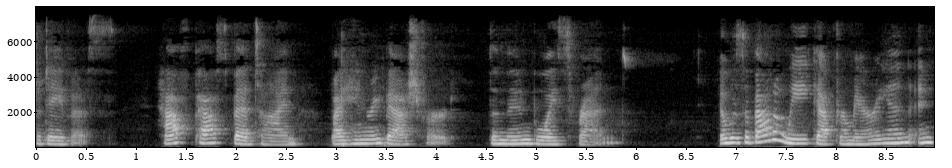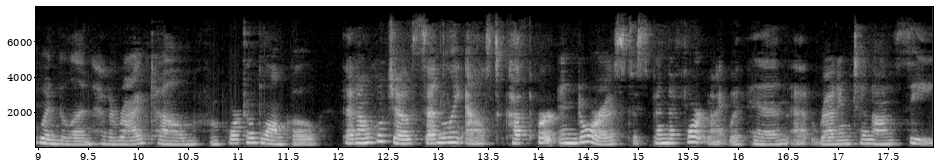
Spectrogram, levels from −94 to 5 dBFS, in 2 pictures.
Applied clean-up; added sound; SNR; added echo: none; none; none; none.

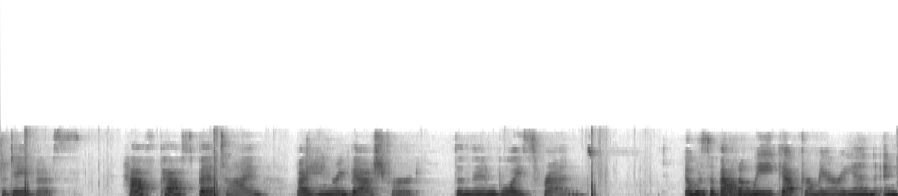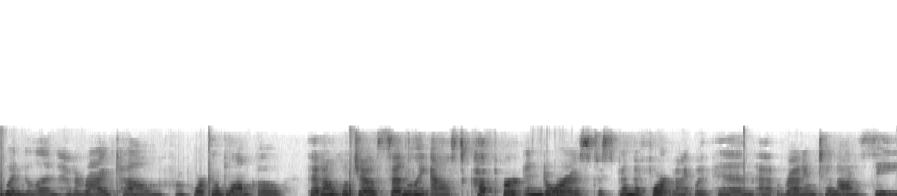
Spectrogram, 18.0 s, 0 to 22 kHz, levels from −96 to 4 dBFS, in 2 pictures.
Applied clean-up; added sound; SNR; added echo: none; Wood; 18 dB; none.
